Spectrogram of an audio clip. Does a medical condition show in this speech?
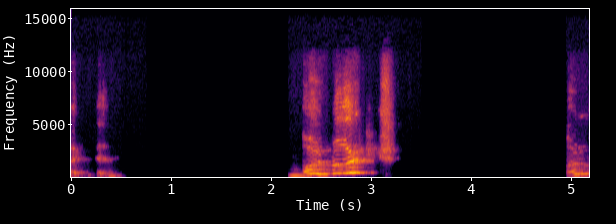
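Yes: cerebral palsy.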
